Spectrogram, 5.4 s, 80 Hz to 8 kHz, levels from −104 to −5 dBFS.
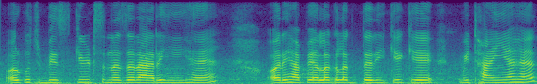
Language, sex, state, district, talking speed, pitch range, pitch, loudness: Hindi, female, Jharkhand, Garhwa, 190 wpm, 230-245 Hz, 235 Hz, -17 LUFS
